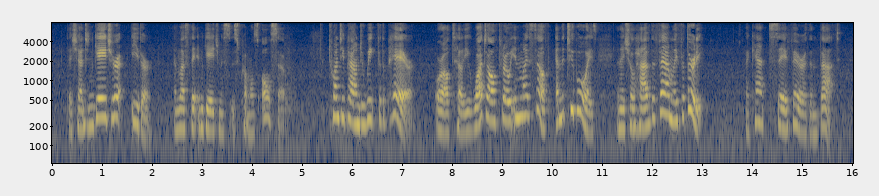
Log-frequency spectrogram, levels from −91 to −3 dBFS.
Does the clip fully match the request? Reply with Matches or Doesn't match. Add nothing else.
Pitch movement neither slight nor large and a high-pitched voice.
Doesn't match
